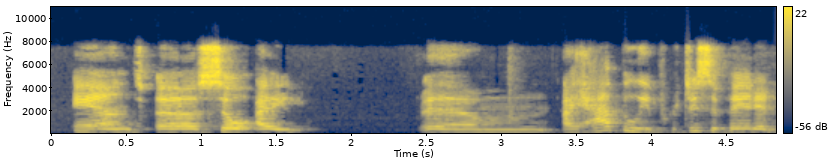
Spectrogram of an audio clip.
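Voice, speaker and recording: With a non-native accent, a woman speaks very slowly at a fairly high pitch. Her pitch varies an ordinary amount. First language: not English. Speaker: language teacher and master's student. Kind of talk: personal vlog monologue. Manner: halting, many fillers.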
